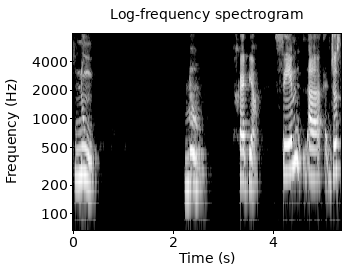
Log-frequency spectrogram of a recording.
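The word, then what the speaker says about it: nous: you don't pronounce okay you don't pronounce s in the end okay it's just noo no same uh just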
